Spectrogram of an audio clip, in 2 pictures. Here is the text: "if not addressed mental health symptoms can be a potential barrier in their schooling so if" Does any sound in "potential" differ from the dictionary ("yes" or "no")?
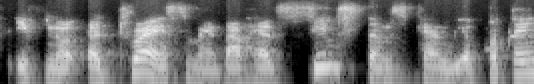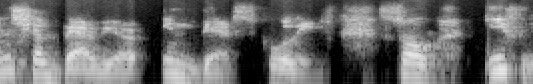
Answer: no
